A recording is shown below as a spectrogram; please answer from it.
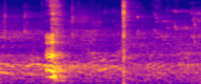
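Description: Basketball bouncing on a hardwood gym floor, with one sharp bounce about a second and a quarter in.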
